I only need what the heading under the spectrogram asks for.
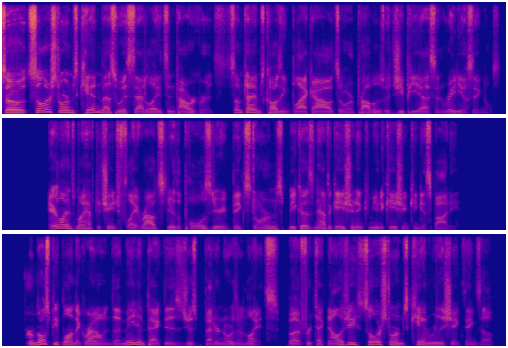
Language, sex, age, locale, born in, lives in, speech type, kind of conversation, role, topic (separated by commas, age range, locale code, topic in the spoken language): English, male, 30-34, en-US, United States, United States, read, expert-assistant, expert, What causes the Northern Lights to appear?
